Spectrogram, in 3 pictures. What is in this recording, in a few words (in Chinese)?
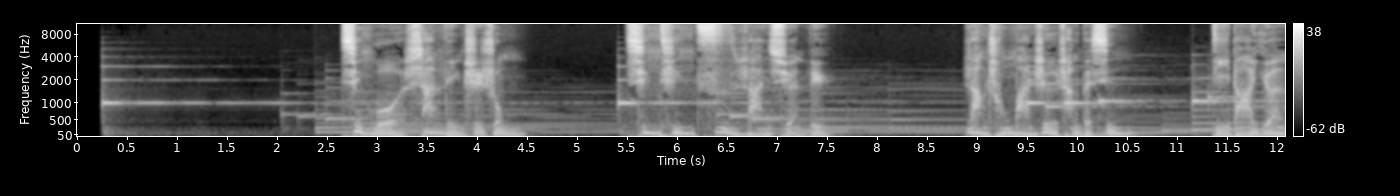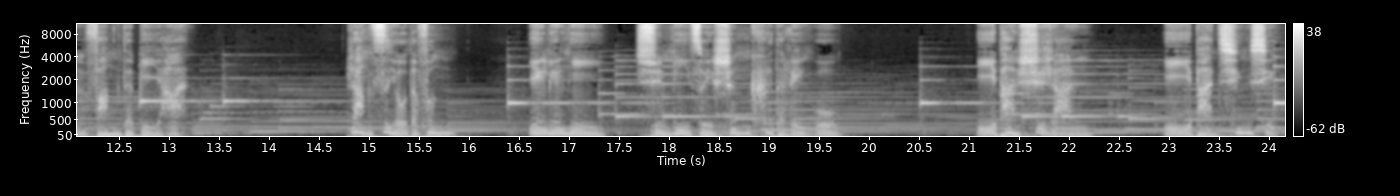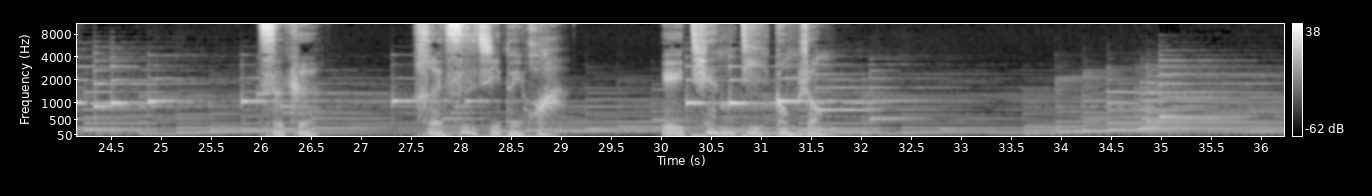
男 独白; 静卧山林之中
